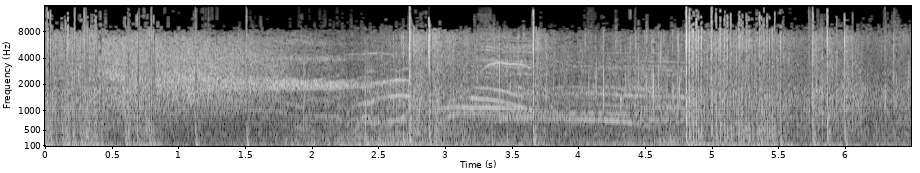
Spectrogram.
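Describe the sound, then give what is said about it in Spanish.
A fireworks display fired by the pyrotechnics firm Pirotecnia Vulcano at the 36th edition of the Casey de Loya, with repeated sharp booms and crackling bursts, some whistling rockets rising between blasts, all loud and continuous against a rumbling crowd-like background. “Éxito de la edición número 36 del Casey de Loya gracias a las innovaciones que ha planteado la pirotecnia Vulcano, encargada del disparo por segundo año consecutivo y entre las que ha destacado un atronador final que el sábado a medianoche hizo”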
